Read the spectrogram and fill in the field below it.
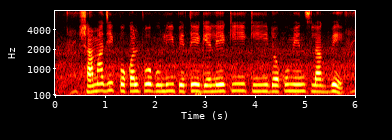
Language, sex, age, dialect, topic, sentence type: Bengali, female, 31-35, Western, banking, question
